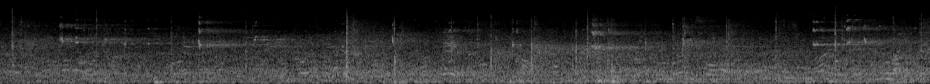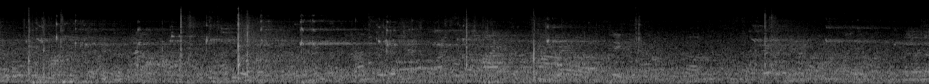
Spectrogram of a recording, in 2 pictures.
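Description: Rackets strike a shuttlecock in quick rallies, echoing in a large hall.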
